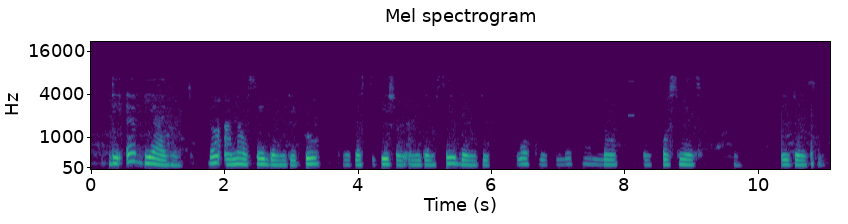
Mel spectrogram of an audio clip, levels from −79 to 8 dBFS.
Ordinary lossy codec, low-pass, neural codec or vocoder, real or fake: none; 7.2 kHz; none; real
